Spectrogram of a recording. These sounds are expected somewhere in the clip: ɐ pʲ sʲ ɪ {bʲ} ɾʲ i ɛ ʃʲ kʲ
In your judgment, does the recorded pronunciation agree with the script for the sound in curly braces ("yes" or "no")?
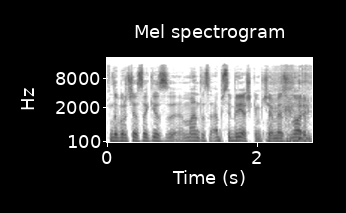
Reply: yes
